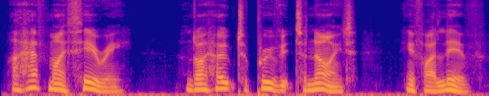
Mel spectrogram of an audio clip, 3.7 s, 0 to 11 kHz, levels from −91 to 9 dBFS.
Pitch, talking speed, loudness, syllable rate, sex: 145 Hz, 245 wpm, -18 LUFS, 5.9 syllables/s, male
